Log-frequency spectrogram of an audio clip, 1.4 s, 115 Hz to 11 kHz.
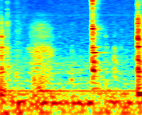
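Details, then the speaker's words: Sony HT-BE1 5.1 home theater amplifier on the bench: power button gives two sharp relay clicks on and off over a faint hum, but the unit doesn't power up or light the display; power goes no further than the relay. "if I press the power button on the top here it clicks but nothing happens"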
